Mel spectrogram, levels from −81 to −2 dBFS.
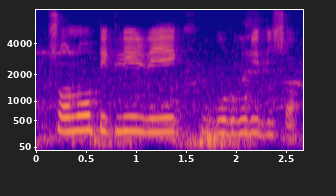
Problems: none marked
